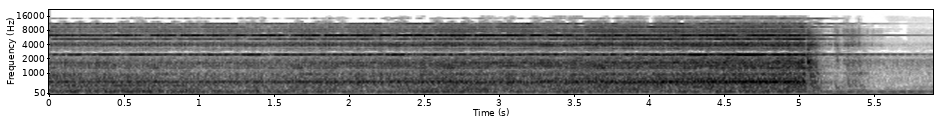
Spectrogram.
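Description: telephone ringing

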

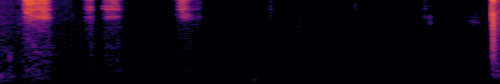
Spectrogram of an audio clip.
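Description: paper rustling

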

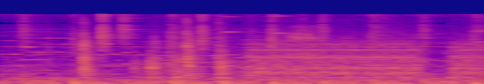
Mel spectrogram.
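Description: printer running

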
